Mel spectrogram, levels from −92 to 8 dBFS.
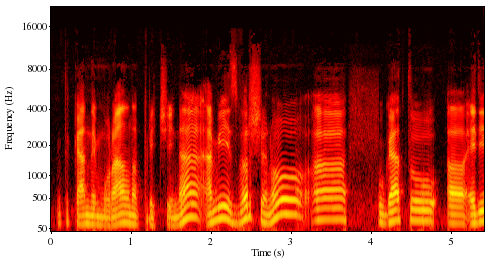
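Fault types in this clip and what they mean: Comfort noise in place of the background: from 3.89 to 4.09 s, a 200 ms pause in the speech holds a steady, featureless hiss instead of the real background, within about 1 dB of its level. This is likely Opus discontinuous transmission synthesising fill noise, whereas a gate leaves true silence.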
